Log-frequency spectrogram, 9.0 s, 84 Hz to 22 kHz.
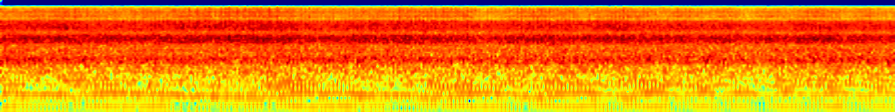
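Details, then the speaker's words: Cub Cadet SR621 mower with a Kawasaki engine, just after carburetor replacement and with old gas diluted: it drones with irregular stumbles for the first 30 seconds to a minute until the mixture settles, then runs great. Uneven running during warm-up. "I don't know how well that camera picks it up, but you can hear, I can hear at least, that it takes about 30 seconds to a minute for it to pick up the right rhythm or the right fuel air mix, and then it takes on off and runs great after that."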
